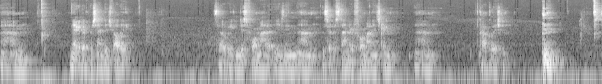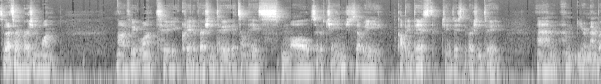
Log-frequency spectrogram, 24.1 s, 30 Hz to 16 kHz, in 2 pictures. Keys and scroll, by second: 1.6-4.6 typing, 5.8 shift+', 6.7 shift+0, 7.5 Return, 10.6 F9, 14.7 ctrl+c, 16.9 ctrl+v, 18.7 BackSpace, 18.8 2.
